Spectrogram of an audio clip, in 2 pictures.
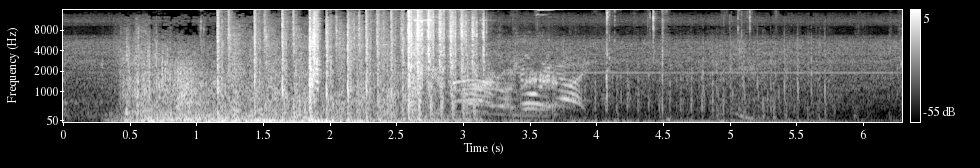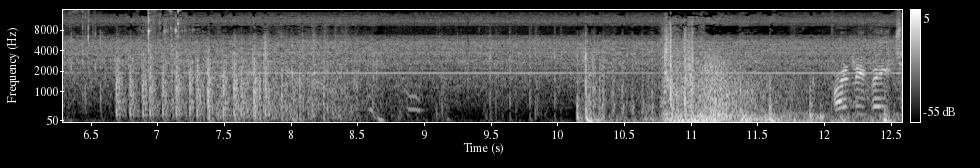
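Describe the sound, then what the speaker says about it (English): Heavy explosions from a cruise missile strike in the video game Modern Warfare, loud rumbling blasts that open the stretch, then quieter crackling debris, then another burst of blasts near the end. No talk. "Allied cruise missile away."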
